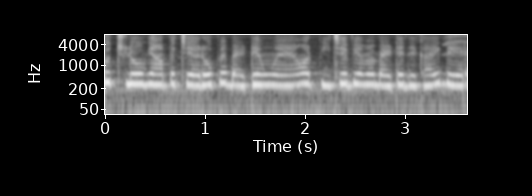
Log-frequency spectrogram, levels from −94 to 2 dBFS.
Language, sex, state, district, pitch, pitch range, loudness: Hindi, female, Odisha, Khordha, 265 Hz, 255-280 Hz, -14 LUFS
